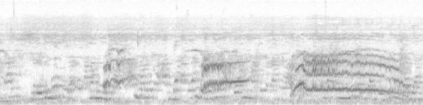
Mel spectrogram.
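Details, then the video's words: Domestic cat caterwauling while mating, which goes on repeatedly and at length: faint low murmurs at first, then loud, drawn-out wavering yowls with rich harmonics in the second half, over a steady low hum. "Kucing Kawin Keluar Suara Aneh"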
